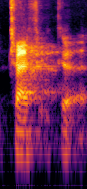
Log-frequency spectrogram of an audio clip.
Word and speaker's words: Traefik: Well, I had wondered at the beginning, it was like kind of Latin where A and E are pronounced E, but that's nothing like that.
